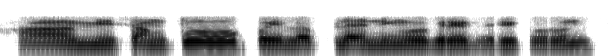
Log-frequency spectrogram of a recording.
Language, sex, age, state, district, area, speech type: Marathi, male, 18-30, Maharashtra, Sangli, urban, conversation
